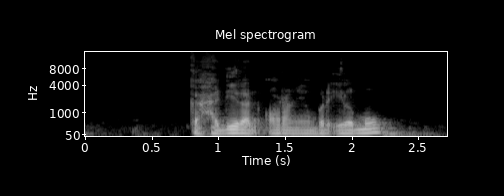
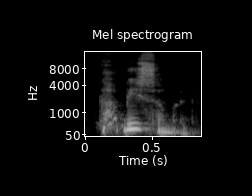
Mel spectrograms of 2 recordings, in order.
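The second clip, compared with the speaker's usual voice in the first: whisper; 12 semitones higher, 5 dB quieter than usual. Acted. Preacher's aside after verse.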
